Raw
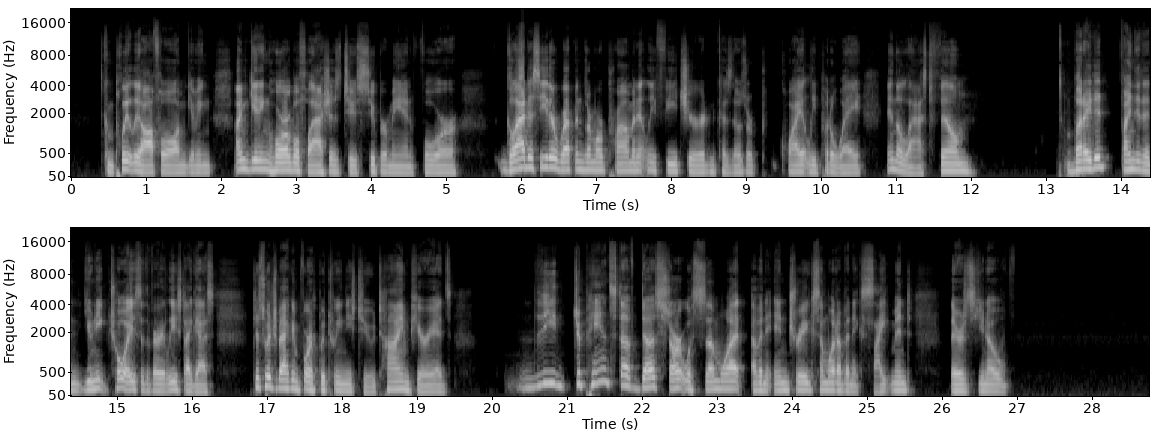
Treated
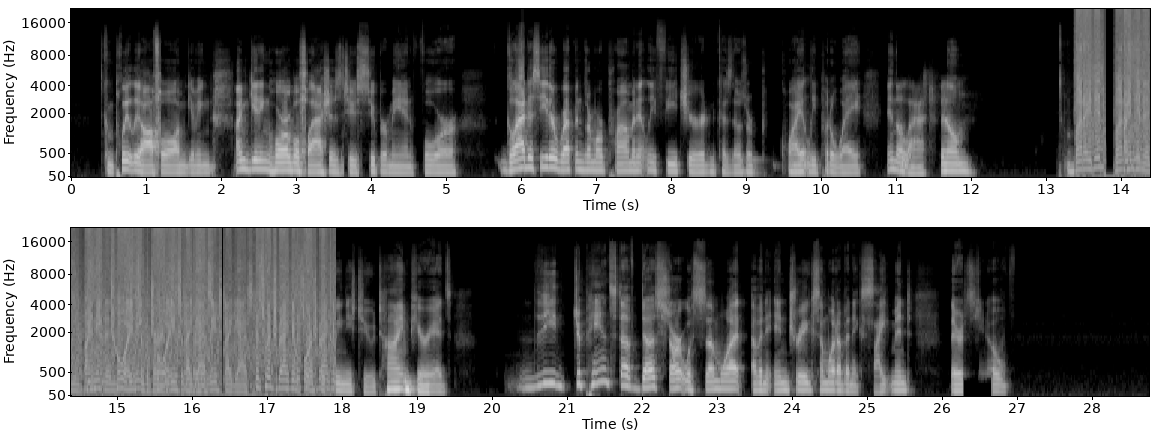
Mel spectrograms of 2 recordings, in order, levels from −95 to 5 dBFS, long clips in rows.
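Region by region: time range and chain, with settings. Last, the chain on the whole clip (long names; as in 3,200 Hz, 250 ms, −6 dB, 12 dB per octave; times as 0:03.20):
0:00.69–0:03.84: low-pass filter 5,900 Hz + level that may fall only so fast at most 85 dB per second
0:08.95–0:09.86: bass and treble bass +5 dB, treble −3 dB + mains-hum notches 50/100/150/200/250/300/350/400 Hz
0:11.02–0:11.69: low-pass filter 3,300 Hz 24 dB per octave + double-tracking delay 30 ms −4.5 dB
0:13.38–0:17.92: hold until the input has moved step −38 dBFS + single-tap delay 537 ms −5 dB + every bin compressed towards the loudest bin 4 to 1
0:18.51–0:19.17: parametric band 140 Hz +11.5 dB 1.7 octaves + mains-hum notches 50/100/150/200/250/300/350/400 Hz
0:26.28–0:26.68: downward compressor 10 to 1, threshold −41 dBFS + linear-phase brick-wall high-pass 390 Hz
whole clip: no processing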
